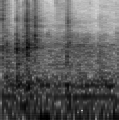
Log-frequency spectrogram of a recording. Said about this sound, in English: Guys, if you hear my dog going brr, brr, brr, or if you hear the, the curtains move like this,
